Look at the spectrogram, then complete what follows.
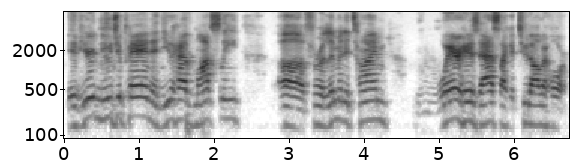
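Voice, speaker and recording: A man's voice: fairly high pitch, a little slow. A man with an American accent hosting a wrestling podcast, giving opinionated, profane analysis in a casual chat.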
